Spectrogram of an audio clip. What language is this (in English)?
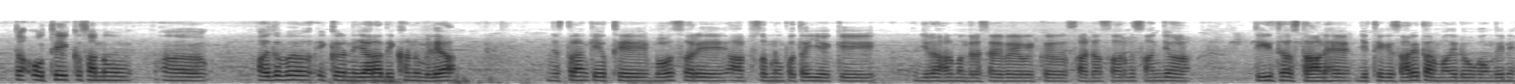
Punjabi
